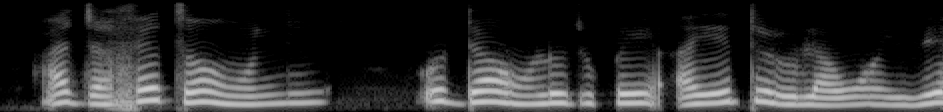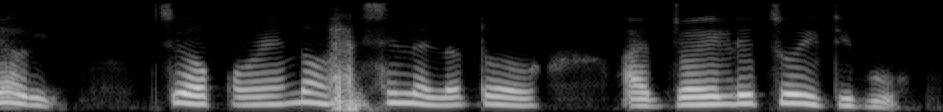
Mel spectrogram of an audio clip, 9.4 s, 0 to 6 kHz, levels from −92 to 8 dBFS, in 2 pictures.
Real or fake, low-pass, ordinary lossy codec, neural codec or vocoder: fake; 5.4 kHz; none; codec, 24 kHz, 1.2 kbps, DualCodec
